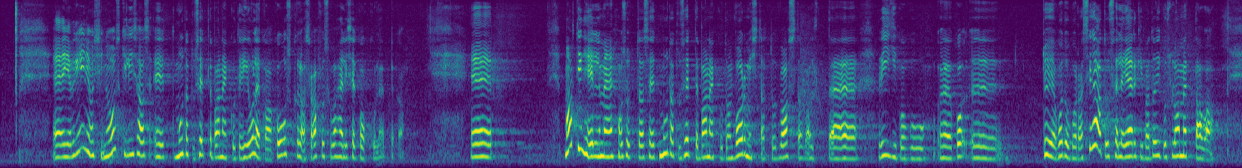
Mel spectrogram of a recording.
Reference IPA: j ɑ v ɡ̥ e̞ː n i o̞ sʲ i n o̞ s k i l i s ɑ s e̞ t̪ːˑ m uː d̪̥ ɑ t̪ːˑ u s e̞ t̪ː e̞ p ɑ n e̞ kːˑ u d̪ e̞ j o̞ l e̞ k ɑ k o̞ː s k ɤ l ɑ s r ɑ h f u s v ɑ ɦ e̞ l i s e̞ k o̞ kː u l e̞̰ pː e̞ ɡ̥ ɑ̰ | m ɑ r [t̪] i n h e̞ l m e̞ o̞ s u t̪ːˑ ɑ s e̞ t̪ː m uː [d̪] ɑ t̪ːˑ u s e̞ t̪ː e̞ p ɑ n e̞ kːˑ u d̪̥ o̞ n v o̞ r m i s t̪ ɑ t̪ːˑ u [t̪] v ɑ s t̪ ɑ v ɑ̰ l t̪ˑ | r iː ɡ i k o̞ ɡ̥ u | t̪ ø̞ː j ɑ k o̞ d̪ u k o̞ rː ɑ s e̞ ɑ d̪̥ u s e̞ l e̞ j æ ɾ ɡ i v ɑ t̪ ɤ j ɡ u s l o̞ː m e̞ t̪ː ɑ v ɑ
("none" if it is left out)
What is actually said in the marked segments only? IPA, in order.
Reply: t̪, d̪, d̪

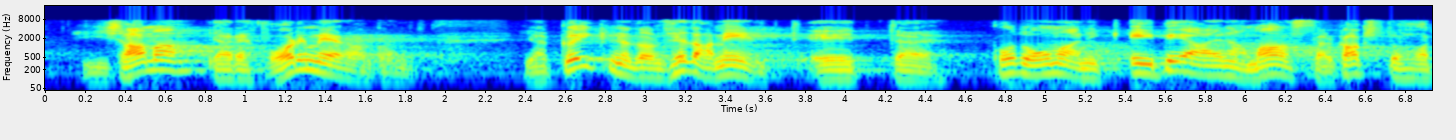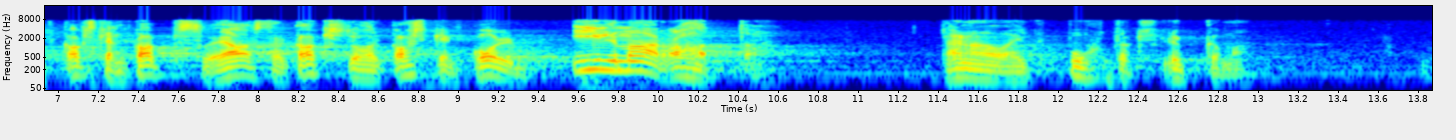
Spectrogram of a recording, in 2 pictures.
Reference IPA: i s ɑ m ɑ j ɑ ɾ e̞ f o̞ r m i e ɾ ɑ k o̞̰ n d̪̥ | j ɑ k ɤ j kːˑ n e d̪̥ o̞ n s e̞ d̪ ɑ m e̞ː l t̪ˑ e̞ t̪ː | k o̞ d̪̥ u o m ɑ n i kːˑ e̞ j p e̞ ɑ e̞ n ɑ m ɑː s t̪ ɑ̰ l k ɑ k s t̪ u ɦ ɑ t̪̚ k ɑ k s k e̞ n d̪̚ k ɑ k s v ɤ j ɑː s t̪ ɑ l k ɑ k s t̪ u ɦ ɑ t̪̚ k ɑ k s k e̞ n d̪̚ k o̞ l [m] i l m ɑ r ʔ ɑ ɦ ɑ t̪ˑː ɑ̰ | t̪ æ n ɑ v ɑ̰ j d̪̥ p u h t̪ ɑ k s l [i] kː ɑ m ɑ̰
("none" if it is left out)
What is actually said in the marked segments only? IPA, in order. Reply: m, y

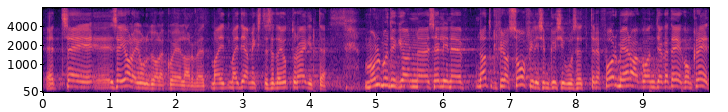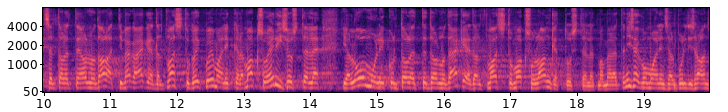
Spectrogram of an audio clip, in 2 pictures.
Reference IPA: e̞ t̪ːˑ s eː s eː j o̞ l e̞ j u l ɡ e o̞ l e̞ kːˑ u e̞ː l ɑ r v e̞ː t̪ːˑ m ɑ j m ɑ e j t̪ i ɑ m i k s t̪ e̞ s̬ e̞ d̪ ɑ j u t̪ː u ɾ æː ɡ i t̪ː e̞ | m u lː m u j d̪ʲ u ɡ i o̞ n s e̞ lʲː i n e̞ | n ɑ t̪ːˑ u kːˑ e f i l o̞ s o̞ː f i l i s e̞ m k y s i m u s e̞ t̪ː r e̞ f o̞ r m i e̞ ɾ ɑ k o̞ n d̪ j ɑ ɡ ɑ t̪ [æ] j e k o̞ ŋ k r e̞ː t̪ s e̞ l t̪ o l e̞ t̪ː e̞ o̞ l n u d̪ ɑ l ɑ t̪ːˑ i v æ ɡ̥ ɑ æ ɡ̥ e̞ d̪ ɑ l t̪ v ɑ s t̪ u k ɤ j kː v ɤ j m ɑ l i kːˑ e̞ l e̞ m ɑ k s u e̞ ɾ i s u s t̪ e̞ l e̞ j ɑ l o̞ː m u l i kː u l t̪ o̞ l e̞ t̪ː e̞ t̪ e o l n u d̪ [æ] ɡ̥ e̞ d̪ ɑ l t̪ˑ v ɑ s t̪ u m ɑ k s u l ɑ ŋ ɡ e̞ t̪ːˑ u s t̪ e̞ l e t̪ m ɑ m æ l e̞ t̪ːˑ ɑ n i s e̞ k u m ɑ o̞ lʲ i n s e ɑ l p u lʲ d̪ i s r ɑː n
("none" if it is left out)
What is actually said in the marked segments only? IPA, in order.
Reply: e, æ

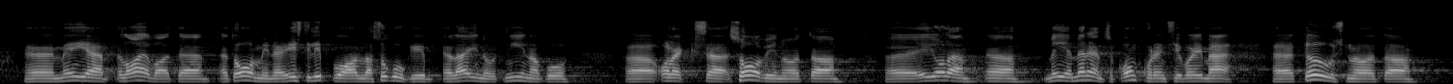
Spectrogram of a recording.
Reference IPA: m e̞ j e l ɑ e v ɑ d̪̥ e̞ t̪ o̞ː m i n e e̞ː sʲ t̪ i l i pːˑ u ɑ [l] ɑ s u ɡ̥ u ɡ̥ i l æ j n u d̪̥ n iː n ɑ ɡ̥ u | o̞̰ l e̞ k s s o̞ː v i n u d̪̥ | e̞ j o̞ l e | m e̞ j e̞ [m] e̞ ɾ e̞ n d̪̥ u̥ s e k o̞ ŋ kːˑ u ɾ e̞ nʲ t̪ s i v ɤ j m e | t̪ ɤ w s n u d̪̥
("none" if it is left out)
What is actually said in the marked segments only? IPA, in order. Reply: lː, m

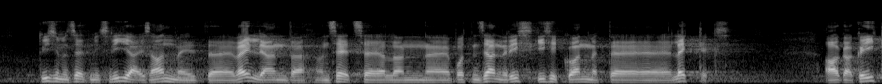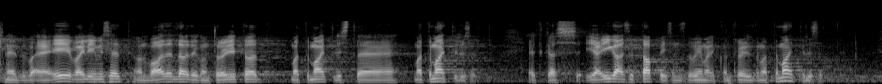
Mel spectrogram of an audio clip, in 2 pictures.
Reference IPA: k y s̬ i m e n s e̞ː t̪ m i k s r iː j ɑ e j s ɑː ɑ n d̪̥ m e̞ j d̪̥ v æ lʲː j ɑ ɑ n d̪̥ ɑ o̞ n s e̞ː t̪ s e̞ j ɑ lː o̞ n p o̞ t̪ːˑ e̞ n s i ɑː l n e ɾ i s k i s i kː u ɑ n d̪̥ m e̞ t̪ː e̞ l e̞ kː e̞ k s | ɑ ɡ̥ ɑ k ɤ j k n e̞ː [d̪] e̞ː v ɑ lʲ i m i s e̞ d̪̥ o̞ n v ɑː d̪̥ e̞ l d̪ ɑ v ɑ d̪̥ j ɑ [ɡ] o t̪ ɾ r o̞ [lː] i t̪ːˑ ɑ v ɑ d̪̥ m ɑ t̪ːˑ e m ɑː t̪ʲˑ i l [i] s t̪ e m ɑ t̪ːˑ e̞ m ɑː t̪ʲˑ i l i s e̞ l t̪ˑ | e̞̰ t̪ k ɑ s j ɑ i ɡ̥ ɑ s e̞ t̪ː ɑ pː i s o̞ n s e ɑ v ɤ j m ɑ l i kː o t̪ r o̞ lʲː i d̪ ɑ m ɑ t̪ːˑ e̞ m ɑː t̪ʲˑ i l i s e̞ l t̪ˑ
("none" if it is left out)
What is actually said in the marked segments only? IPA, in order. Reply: d̪, k, lː, i

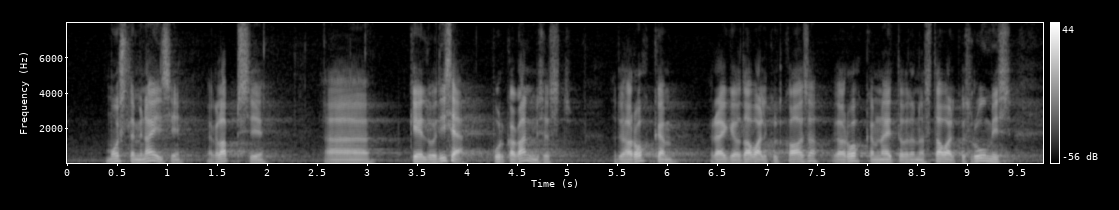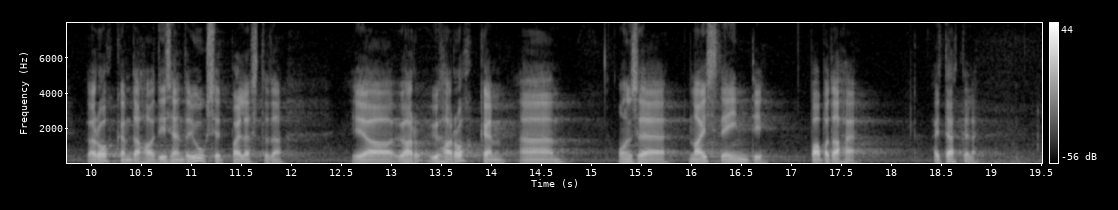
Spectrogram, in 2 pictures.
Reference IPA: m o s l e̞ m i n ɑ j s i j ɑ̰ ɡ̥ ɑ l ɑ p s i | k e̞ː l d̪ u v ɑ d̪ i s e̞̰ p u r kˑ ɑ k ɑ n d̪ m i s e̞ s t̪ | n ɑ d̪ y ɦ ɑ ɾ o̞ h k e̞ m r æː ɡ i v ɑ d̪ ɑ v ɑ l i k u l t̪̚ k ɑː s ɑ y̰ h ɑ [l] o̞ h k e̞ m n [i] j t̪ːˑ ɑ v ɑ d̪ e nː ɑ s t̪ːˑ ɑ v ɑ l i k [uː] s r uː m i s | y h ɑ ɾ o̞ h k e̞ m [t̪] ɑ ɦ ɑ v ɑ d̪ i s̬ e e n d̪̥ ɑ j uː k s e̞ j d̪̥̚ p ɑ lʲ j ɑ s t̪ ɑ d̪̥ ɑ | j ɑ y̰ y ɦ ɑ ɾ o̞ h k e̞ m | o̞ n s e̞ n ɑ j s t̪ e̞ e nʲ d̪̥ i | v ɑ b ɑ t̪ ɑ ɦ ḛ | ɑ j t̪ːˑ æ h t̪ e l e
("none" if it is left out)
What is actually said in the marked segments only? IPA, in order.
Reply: ɾ, æ, u, t̪

